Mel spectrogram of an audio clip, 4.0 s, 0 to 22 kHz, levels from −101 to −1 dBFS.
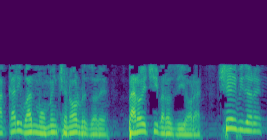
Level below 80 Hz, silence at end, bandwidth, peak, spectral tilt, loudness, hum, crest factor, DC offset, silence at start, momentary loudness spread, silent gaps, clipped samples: -48 dBFS; 0.1 s; 4 kHz; -4 dBFS; -6 dB/octave; -24 LUFS; none; 20 dB; under 0.1%; 0 s; 10 LU; none; under 0.1%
